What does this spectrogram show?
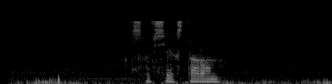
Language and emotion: Russian, neutral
